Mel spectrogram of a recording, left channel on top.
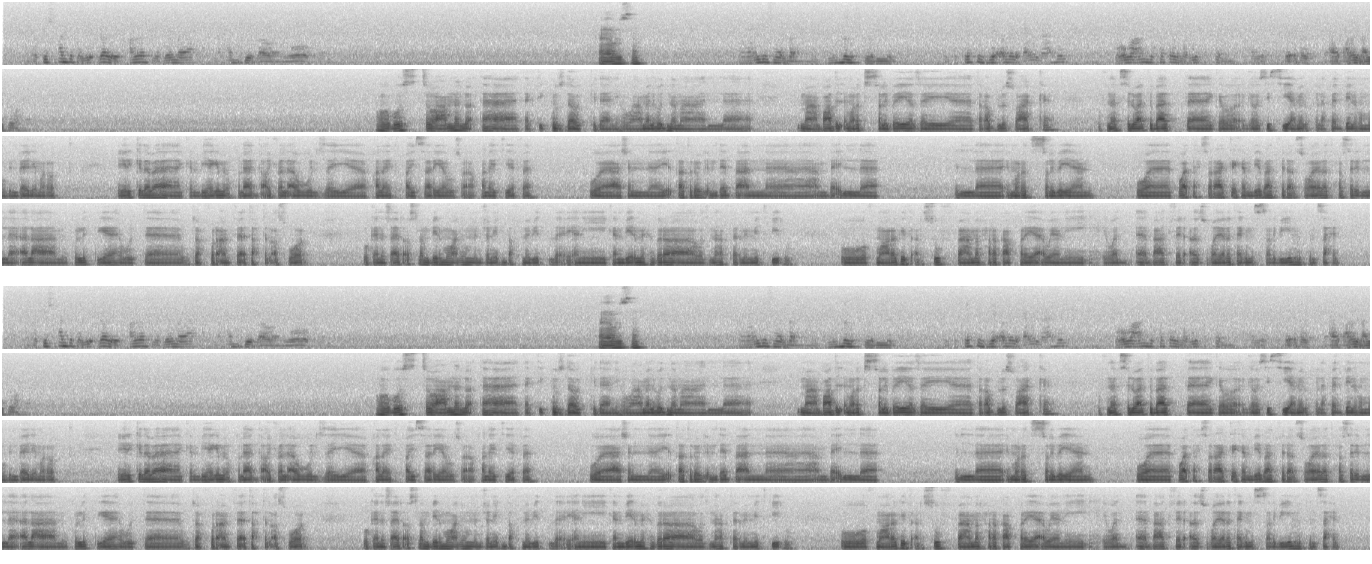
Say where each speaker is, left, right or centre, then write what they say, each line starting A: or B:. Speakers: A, on the right; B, on the right.
A: مفيش حد كان يقدر يتحرك من غير ما يح- ما حد يبقى وراه فاهم
B: اه بالظبط
A: طب أنا عندي سؤال بقى يعني بالنسبة للصليبيين أنت شايف إزاي قدر يتعامل معاهم وهو عنده خطر المغول اصلا من ناحيه تانية يعني ازاي يقدر يت- يتعامل مع الاتنين مع بعض
B: هو بص هو عمل وقتها تكتيك مزدوج كده يعني هو عمل هدنة مع ال مع بعض الإمارات الصليبية زي آه، طرابلس وعكا وفي نفس الوقت بعت آه، جو- جواسيس يعملوا خلافات بينهم وبين باقي الإمارات غير كده بقى كان بيهاجم القلاع الضعيفة الأول زي آه، قلعة قيصرية وقلعة يافا وعشان يقطع طرق الإمداد بقى عن عن باقي ال- الإمارات الصليبية يعني وفي وقت حصار عكا كان بيبعت فرق صغيرة تحاصر القلعة من كل اتجاه وت... وتحفر أنفاق تحت الأسوار وكانوا ساعات أصلا بيرموا عليهم من جنيق ضخم بيطلع يعني كان بيرمي حجرة وزنها أكتر من مية كيلو وفي معركة أرسوف عمل حركة عبقرية أوي يعني ود... بعت فرقة صغيرة تهاجم الصليبيين وتنسحب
